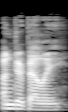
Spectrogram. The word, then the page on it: underbelly: American English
